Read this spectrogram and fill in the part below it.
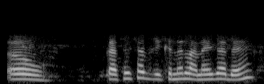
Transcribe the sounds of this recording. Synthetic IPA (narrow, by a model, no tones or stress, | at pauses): ow | kasɛsabzikʰanɛlanajzadɛ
